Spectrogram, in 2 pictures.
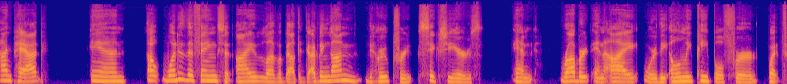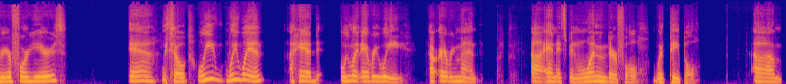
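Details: Stroke survivor with aphasia, in an aphasia support group for six years; finding: aphasia.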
